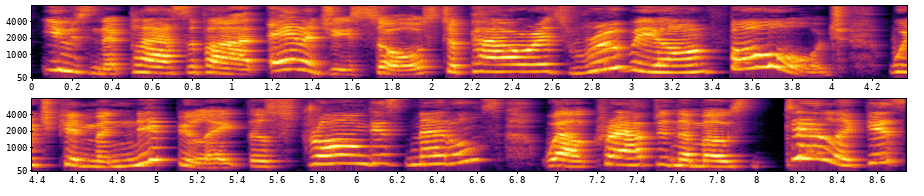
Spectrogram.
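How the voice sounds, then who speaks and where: A woman's voice: high voice, bright, forceful tone, exaggerated voice. A woman voicing a perky, cheerfully wry robot spy guide, narrating video game audio logs in a playful, theatrical way. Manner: theatrical, playful, exaggerated delivery.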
